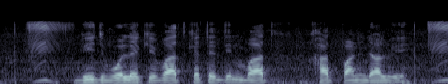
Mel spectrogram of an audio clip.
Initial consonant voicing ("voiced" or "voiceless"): voiced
